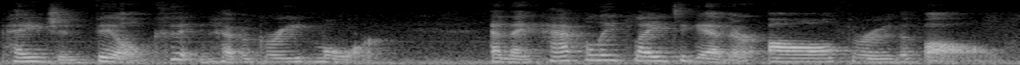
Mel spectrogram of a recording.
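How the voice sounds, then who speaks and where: A woman reads a storybook aloud for children. Her pace is very slow and her voice slightly low. The room is echoey, with a clear rumble behind her. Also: darkish tone. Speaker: storybook reader.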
